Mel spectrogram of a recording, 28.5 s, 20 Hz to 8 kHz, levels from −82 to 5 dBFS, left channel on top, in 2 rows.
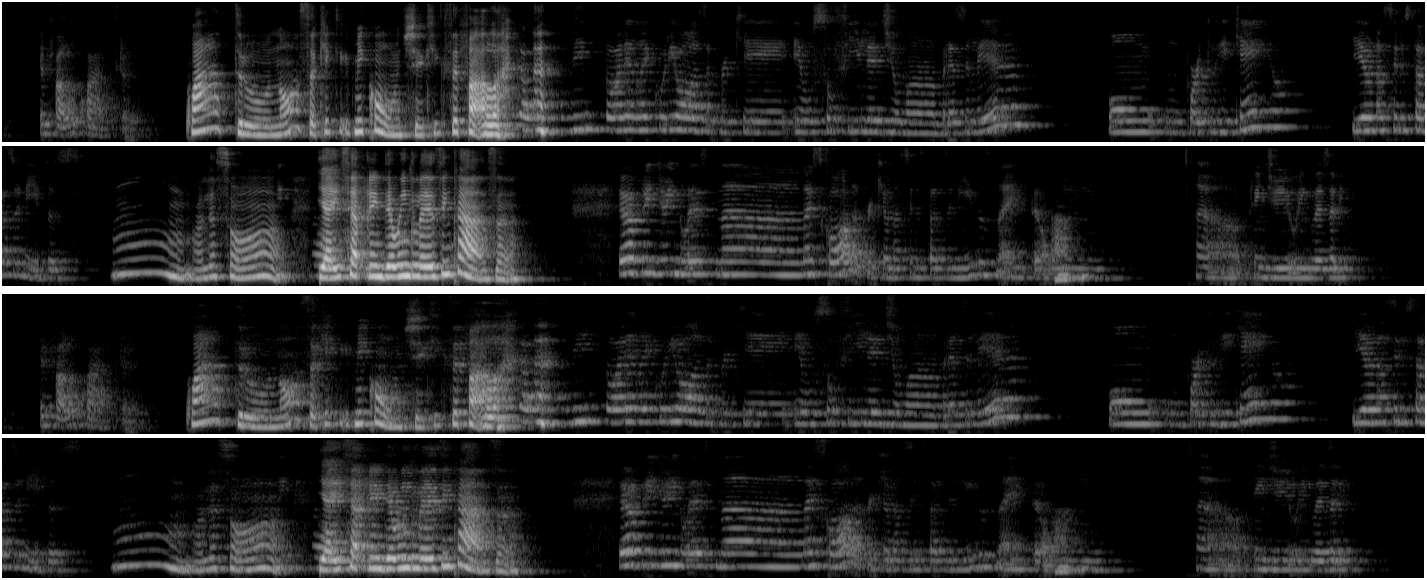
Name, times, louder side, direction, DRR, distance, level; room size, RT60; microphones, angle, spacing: voice 1, 0.4-1.3 4.9-10.2 11.1-12.9 13.5-14.8 16.7-17.9 19.9-25.2 26.2-27.6, left 1 dB, 85° left, 0 dB, 2.6 m, -43 dB
voice 2, 1.9-5.4 15.3-17.1 17.4-19.4 24.8-24.9, left 6 dB, 50° left, 10 dB, 0.4 m, -25 dB
8.5 x 5.1 x 5.9 m, 0.65 s
head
